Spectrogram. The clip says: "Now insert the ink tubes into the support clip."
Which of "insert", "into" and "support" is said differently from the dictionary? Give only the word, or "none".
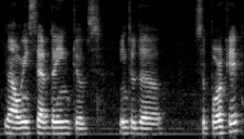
insert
